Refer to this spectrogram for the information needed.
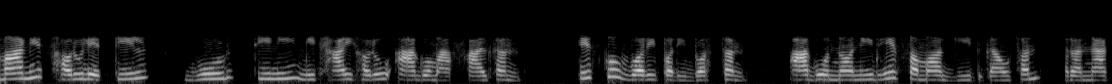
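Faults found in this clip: Thin, boxy, buzzy, synthetic speech throughout; nothing above 3.6 kHz, little below 300 Hz. AMR narrowband mobile codec (AMR-NB), heavily compressed, consistent with its 5.15 kbps mode: vocal-tract model driven by too few pulses per subframe.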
